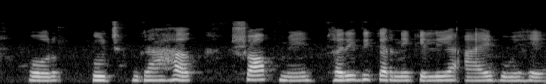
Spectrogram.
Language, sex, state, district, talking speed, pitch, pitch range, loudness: Hindi, female, Andhra Pradesh, Anantapur, 130 wpm, 190 Hz, 180-195 Hz, -19 LUFS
